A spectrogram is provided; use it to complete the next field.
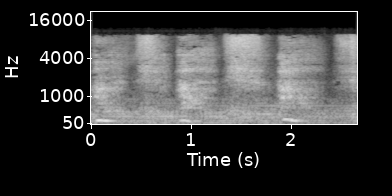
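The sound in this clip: Heavy, gasping breaths from a man lying on his back in a warm, fetid cavern: loud, ragged inhales and exhales in a steady rhythm, with no talk.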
